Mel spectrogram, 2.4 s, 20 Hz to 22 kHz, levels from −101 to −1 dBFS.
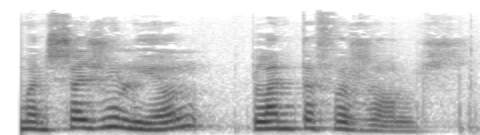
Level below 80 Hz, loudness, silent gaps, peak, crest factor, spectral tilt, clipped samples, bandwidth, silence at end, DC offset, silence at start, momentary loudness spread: -78 dBFS; -32 LUFS; none; -14 dBFS; 18 dB; -5 dB/octave; under 0.1%; 15.5 kHz; 0.1 s; under 0.1%; 0.1 s; 11 LU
